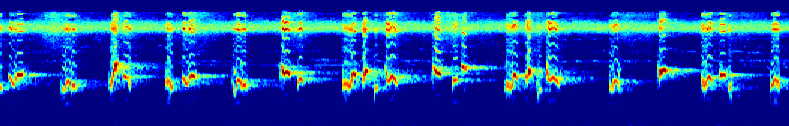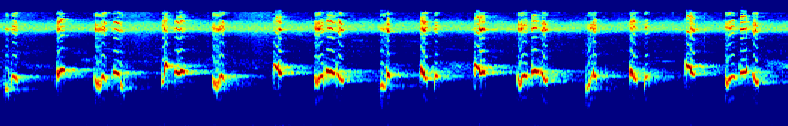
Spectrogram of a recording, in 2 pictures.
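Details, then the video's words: Long unbroken stretch of sooty-headed bulbul 'ropelan' song, a rapid provoking song: bright, bubbly, downward-slurred notes repeated quickly for ten seconds, with a constant high electronic hiss. "Cukup Sekali Pancing Trucuk apapun bakal Nyaut ngropel Emosi dengan suara Ropelan Trucuk ini"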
